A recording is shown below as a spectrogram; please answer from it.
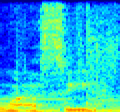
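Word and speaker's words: LaCie: a good hard drive I would definitely recommend lassie it's spelled la CIE they make really good drives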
